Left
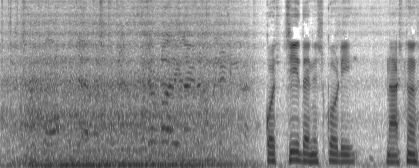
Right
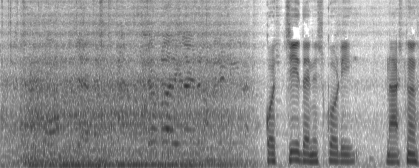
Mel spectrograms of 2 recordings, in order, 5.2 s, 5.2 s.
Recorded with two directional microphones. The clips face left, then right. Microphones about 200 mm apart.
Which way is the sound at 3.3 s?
55° left (ahead or behind).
